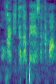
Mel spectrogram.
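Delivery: hushed, voiceless aside; whisper. Acted. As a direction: whisper so the caller can't hear. Whispered aside during phone call. (கிசுகிசுப்பாக)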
